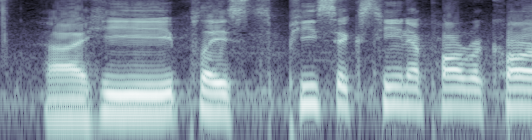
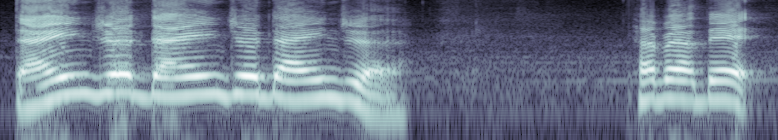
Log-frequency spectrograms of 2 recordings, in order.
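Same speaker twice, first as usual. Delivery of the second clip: mock Steve Irwin; 6 semitones higher than usual. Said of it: "Steve Irwin?".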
